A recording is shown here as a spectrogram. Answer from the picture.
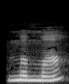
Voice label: "mamma", Punjabi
